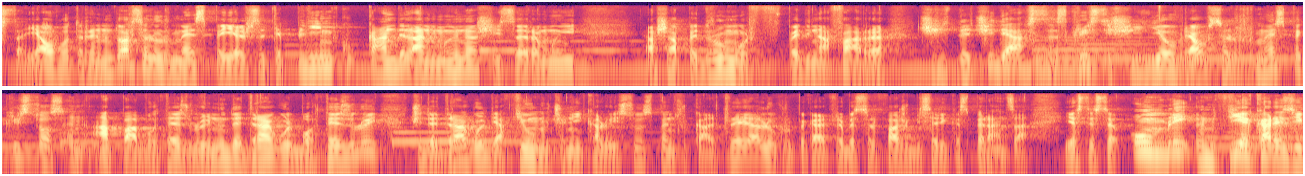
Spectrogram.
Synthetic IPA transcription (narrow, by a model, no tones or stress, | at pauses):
st̪a̰jaoɦo̞t̪əɾɨnud̪oarsəlurme̞zk̚pe̞je̞lʃi̥sət̪e̞plind̪kukand̪e̞laɨnmɨnəʃisəɾəmɨj | a̰ʃape̞d̪ɾumurʲ | pe̞d̪inafaɾə | t͡ʃid̪e̞t͡ʃid̪east̪əzʲkɾist̪iʃije̞wvɾeawsəlurme̞zk̚pe̞kɾist̪o̞sɨna̰pabo̞t̪e̞zulujnud̪e̞d̪ɾaɡulbo̞t̪e̞zulujt͡ʃid̪e̞d̪ɾaɡuld̪eafiunut͡ʃe̞nikalujisuspent̪ɾukəa̰lt̪ɾe̞jlealukɾupe̞kaɾet̪ɾe̞buje̞səlfat͡ʃbise̞ɾikəspe̞ɾa̰nt̪sa̰ | je̞st̪e̞səumbliʔɨnfije̞kaɾe̞zi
